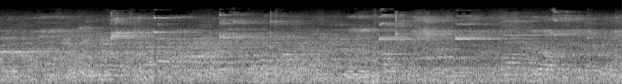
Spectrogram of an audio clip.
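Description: Basketball players' sneakers squeaking on a hardwood court, many short high squeaks scattered through, over the steady noise of a gym full of voices.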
